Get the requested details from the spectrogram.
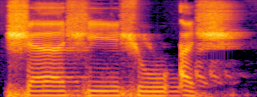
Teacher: Shin keluar dari tengah lidah beserta angin yang tersebar keras. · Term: huruf shin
